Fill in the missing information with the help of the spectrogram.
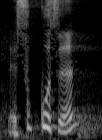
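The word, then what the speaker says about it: סֻכּוֹת: 이 초막이라고 하는 말이 히브리어로 발음을 그대로 따라서 하면 숫꽃이라는 발음이 돼요. 숫꽃은 이스라엘 백성들이 이집트를 떠나서 처음 머문 장소의 이름입니다.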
